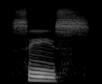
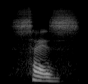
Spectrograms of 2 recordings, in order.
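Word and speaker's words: says: The next word is /sez/ and not say-s. Itís sez. You may say, I say, you say, but he or she /sez/. It ends with the sound z and not s.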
